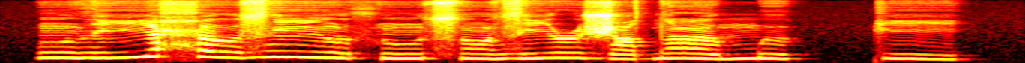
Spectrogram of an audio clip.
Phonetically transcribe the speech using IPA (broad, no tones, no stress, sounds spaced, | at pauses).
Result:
ũ ð iː ħ ɤ ʊ̯ z ĩː ʊ̯ θ ũː s ɔ̃ z i ɹ ʒ o dˤ ũ ə̯ m ɯ kː i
